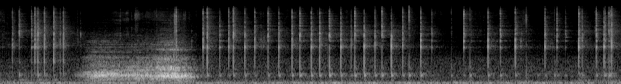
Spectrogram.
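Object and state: Full glass jar with metal lid.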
